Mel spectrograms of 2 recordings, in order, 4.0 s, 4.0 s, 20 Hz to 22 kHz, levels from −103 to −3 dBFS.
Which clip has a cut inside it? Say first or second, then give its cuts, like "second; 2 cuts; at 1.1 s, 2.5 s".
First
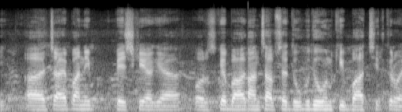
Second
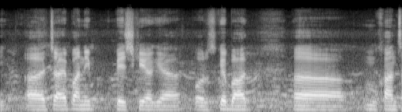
first; 1 cut; at 2.5 s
